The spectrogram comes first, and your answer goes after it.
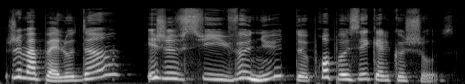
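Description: A woman's voice: a little high, lively intonation, measured pace. A woman voicing a poor, determined young male viking in a storybook, speaking earnestly.

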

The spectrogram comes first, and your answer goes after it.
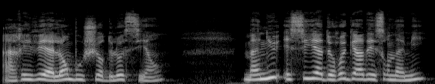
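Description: A woman reading a fairy tale aloud as a storyteller, measured and expressive. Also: on the high side. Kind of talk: scripted narration of a fairy tale.

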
